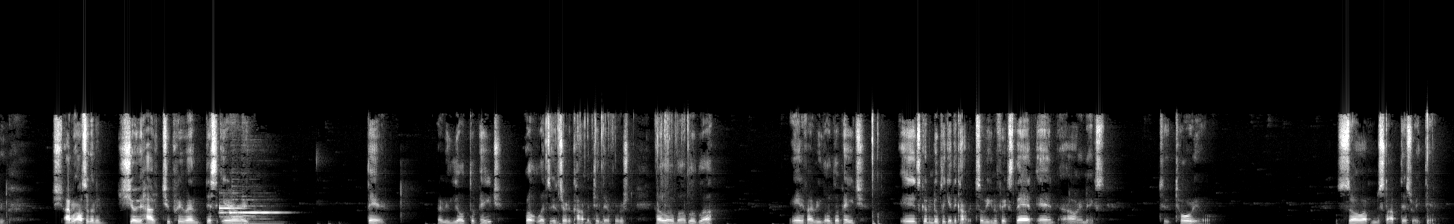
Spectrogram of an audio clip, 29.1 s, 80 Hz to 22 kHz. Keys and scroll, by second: 28.1 F3.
